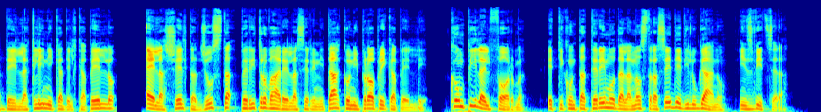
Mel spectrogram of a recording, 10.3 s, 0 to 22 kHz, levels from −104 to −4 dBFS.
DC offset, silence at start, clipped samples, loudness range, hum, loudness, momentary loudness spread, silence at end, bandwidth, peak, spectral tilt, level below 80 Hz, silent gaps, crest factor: under 0.1%; 0 s; under 0.1%; 1 LU; none; -27 LUFS; 9 LU; 0.45 s; 16 kHz; -6 dBFS; -5.5 dB/octave; -54 dBFS; 1.45-1.76 s, 5.40-5.51 s; 22 dB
